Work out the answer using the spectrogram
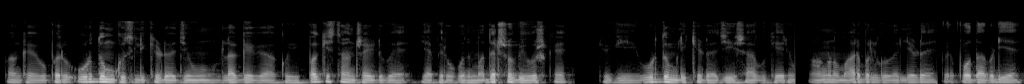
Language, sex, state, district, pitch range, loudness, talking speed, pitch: Marwari, male, Rajasthan, Nagaur, 100-105 Hz, -25 LUFS, 250 wpm, 100 Hz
